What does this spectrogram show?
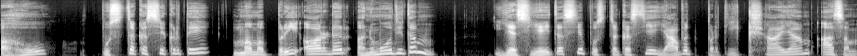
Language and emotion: Sanskrit, surprised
